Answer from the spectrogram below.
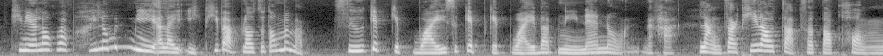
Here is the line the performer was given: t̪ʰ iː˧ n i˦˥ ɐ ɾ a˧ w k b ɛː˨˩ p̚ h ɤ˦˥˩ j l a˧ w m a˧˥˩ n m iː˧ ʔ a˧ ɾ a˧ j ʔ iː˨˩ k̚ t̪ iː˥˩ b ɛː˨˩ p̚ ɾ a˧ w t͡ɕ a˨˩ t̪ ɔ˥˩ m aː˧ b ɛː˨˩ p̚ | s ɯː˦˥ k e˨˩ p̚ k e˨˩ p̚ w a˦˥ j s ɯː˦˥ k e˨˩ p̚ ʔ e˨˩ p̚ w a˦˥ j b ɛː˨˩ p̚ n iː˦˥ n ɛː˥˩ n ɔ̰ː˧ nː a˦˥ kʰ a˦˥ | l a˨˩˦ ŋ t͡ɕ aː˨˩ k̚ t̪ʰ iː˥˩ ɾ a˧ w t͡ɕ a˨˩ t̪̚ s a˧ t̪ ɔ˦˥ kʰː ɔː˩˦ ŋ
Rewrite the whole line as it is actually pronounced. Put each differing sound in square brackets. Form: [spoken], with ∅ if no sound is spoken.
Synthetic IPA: t̪ʰ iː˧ n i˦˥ ɐ ɾ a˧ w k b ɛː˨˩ p̚ h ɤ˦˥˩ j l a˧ w m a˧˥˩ n m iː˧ ʔ a˧ ɾ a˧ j ʔ iː˨˩ k̚ [t̪ʰ] iː˥˩ b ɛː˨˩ p̚ ɾ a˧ w t͡ɕ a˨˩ t̪ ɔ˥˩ m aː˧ b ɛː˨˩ p̚ | s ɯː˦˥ k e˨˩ p̚ k e˨˩ p̚ w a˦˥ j s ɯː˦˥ k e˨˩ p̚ [k] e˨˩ p̚ w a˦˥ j b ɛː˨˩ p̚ n iː˦˥ n ɛː˥˩ n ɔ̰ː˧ nː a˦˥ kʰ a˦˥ | l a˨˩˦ ŋ t͡ɕ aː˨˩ k̚ t̪ʰ iː˥˩ ɾ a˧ w t͡ɕ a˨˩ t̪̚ s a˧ t̪ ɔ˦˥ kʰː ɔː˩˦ ŋ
